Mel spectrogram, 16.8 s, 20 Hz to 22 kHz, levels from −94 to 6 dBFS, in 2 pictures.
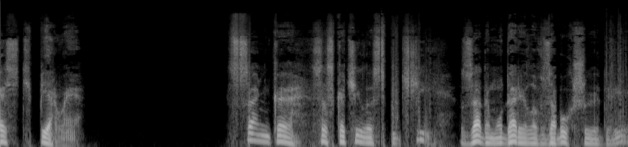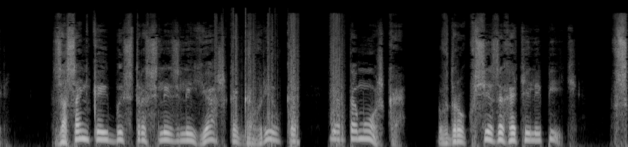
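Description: Irregular bursts of scratchy crackle break up the audio at 2.56–3.33, 5.06–5.88, 8.06–9.14 and 11.23–13.03 s: loose connector crackle, where a worn or dirty contact rapidly makes and breaks as it shifts. At 7.36–7.42 s a brief glitch is damaged data in a compressed stream, where corrupted bytes made the decoder misread frames and resynchronise.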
